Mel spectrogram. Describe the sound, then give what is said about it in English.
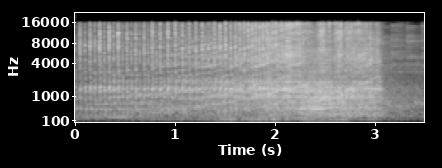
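A plucked metal bar buzzes and rattles steadily on a resonating chamber. A second bar is moved to change the vibrating length and wavelength, so the pitch slides and rises as it vibrates, growing slightly louder before cutting off abruptly near the end. “And essentially what happens when we pluck this is it starts to vibrate and it's on a chamber.”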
